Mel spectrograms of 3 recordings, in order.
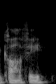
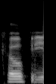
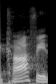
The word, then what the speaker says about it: Ko-fi: okay here's the thing here's the thing about saying it Kofi is it's spelled really goofy right so if you say Kofi no one's going to know how to spell what you just said so they're going to have to ask how to spell it which is exactly what you want when it's spelled ko-fi exactly if you say coffee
